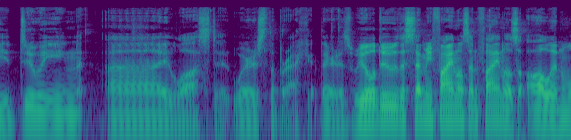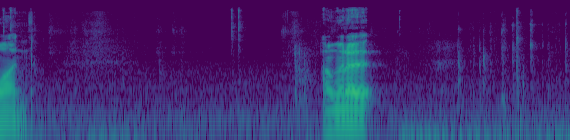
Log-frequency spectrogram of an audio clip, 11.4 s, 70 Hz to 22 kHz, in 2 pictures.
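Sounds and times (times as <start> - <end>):
speech: 0.0 - 6.1, 9.0 - 9.5
keyboard typing: 10.2 - 11.3.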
